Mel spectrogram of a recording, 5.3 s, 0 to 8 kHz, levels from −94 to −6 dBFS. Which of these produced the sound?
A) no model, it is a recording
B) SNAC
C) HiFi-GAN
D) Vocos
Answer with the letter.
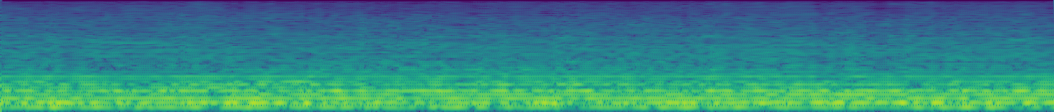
C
